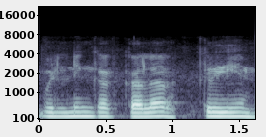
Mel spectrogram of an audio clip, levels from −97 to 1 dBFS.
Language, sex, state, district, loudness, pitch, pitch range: Hindi, male, Karnataka, Bangalore, -15 LUFS, 150 Hz, 145-155 Hz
